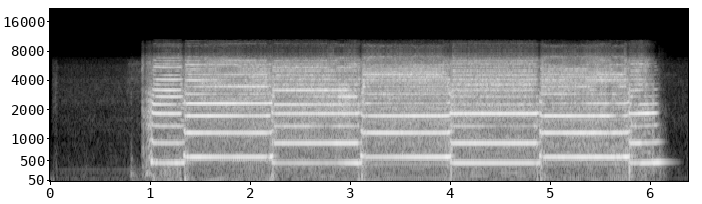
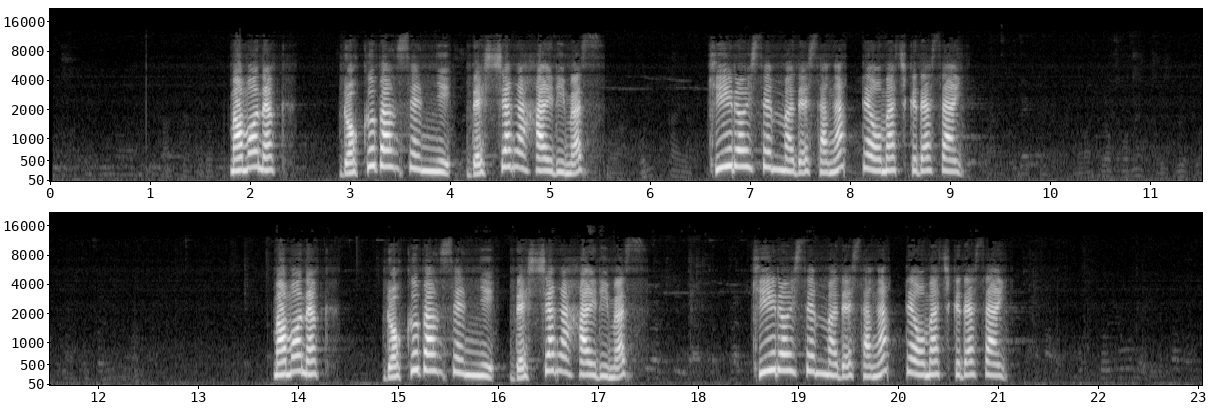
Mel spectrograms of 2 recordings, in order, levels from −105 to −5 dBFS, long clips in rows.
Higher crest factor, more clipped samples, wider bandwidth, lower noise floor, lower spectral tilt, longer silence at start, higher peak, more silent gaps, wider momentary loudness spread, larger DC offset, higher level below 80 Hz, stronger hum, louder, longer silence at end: second, 12 dB vs 22 dB; neither; about the same, 10 kHz vs 10.5 kHz; second, -65 dBFS vs -70 dBFS; second, 0.5 dB/octave vs -4.5 dB/octave; second, 0.9 s vs 1.8 s; about the same, 0 dBFS vs 0 dBFS; neither; second, 3 LU vs 8 LU; neither; first, -50 dBFS vs -70 dBFS; neither; first, -11 LUFS vs -19 LUFS; second, 0.2 s vs 2 s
